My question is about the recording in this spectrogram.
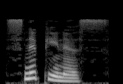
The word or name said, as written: snippiness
